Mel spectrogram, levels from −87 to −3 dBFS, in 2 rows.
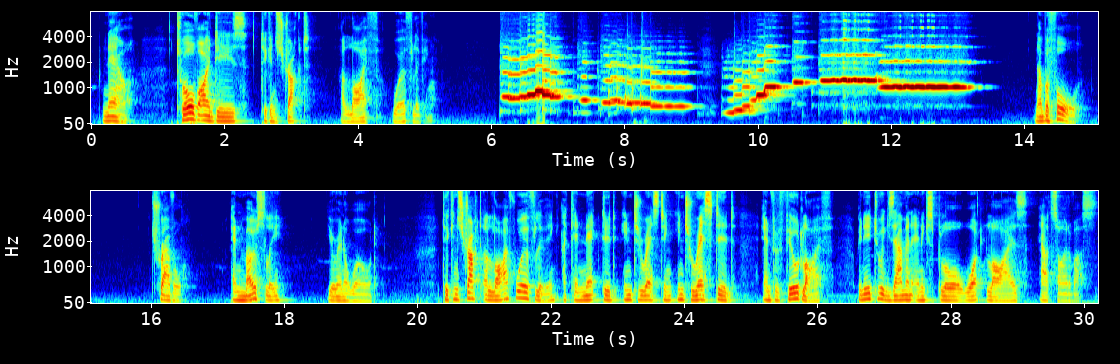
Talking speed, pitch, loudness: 80 wpm, 120 Hz, -12 LUFS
